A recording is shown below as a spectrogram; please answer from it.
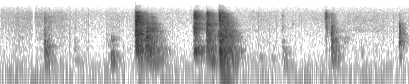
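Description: A few short rustles and knocks of movement, the most prominent cluster a little after halfway, over a low, steady room hum.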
